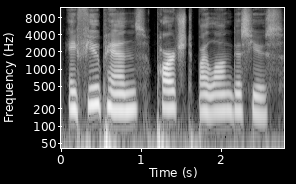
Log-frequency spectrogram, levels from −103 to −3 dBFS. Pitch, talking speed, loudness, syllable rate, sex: 190 Hz, 150 wpm, -18 LUFS, 4.0 syllables/s, female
